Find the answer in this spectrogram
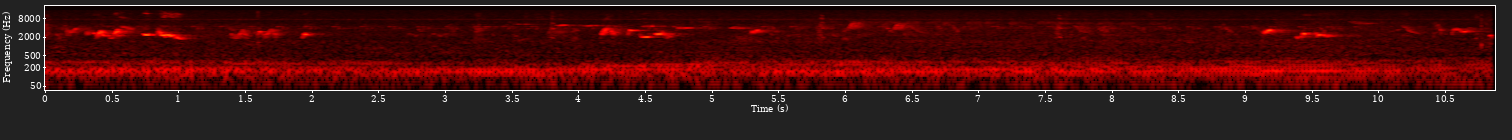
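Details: Red-whiskered bulbul recorded during trapping with a decoy bird on 30 May 2016: quick, bright, chirpy phrases repeated through the recording over a steady low rumble.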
